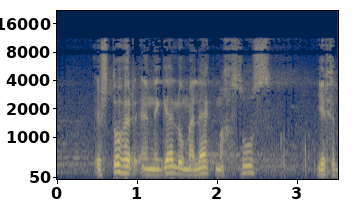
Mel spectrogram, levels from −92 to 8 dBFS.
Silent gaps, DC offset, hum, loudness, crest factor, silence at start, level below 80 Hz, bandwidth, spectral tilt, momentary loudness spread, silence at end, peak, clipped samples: none; under 0.1%; none; -19 LUFS; 18 dB; 0 s; -56 dBFS; 11.5 kHz; -4 dB/octave; 14 LU; 0 s; 0 dBFS; under 0.1%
